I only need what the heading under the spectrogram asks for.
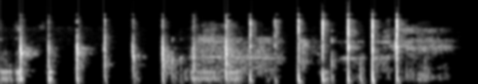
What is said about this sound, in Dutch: Ik, ik, ik, ik, doe een beleefd applaus.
